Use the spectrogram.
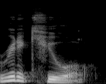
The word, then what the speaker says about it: ridicule: we pronounce it long it's not rical or ridicule it's ridicule make the long ooh sound plus the dark L at the end of the word ridicule ridicule is a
